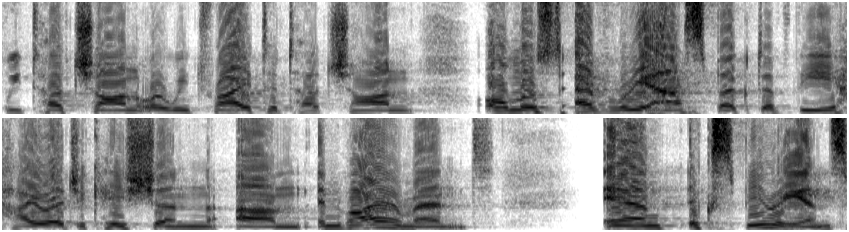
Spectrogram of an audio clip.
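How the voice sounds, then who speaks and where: A young woman from Iceland, a student council panelist, answering a panel question in a measured way and citing survey figures with frequent fillers. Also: low-pitched, poor audio.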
